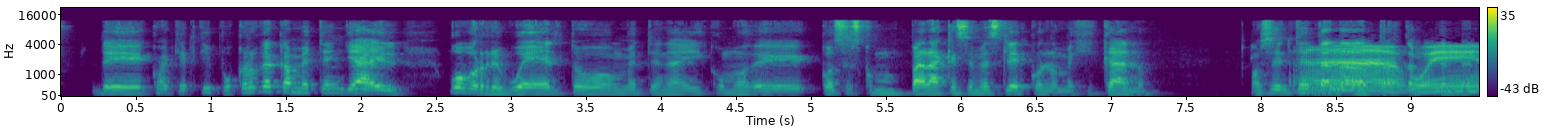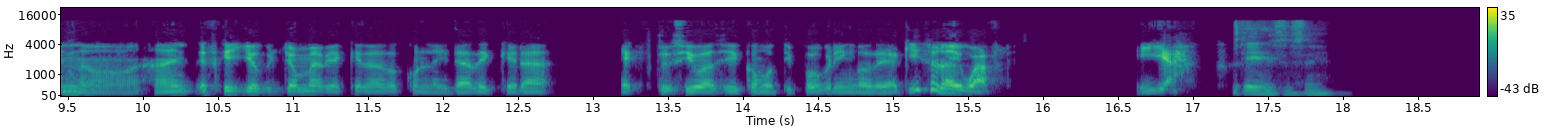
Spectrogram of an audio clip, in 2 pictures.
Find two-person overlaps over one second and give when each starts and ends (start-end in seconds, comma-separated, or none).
8.2-9.6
